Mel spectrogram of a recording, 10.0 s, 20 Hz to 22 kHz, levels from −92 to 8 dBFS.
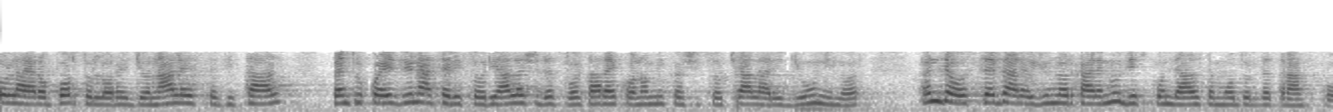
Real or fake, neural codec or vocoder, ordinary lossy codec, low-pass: real; none; AAC, 16 kbps; 7.2 kHz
